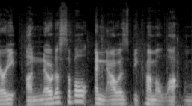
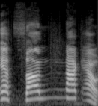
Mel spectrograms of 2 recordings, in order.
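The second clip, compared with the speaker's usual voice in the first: very high vintage radio announcer voice; 13 semitones higher, 4 dB louder than usual. Showing the phrase that switches into the voice: old radio announcer voice. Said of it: "I have to specifically go".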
